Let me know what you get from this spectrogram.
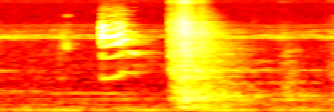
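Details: Lulu, a pet cat described as a motherless kitten, meowing with a spoiled, whining cry while begging for food indoors: one short, high, harmonic meow, followed by a loud broadband thump like a door.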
